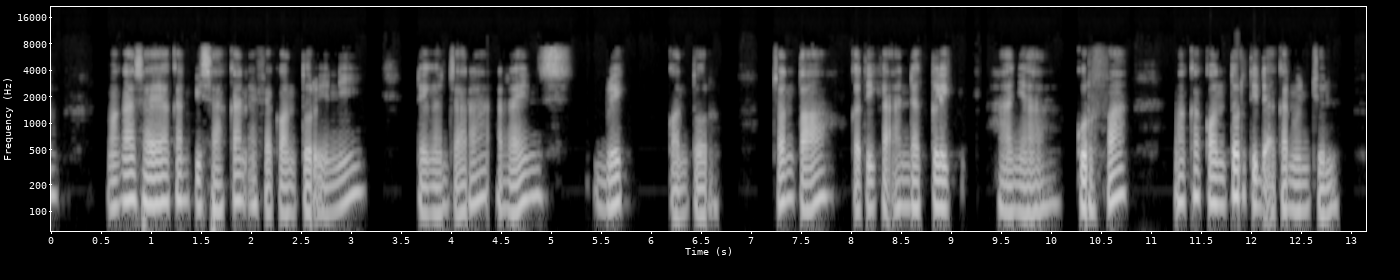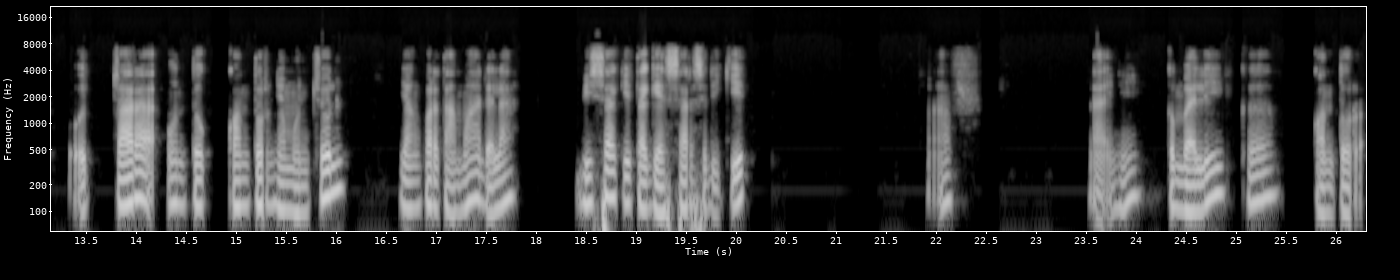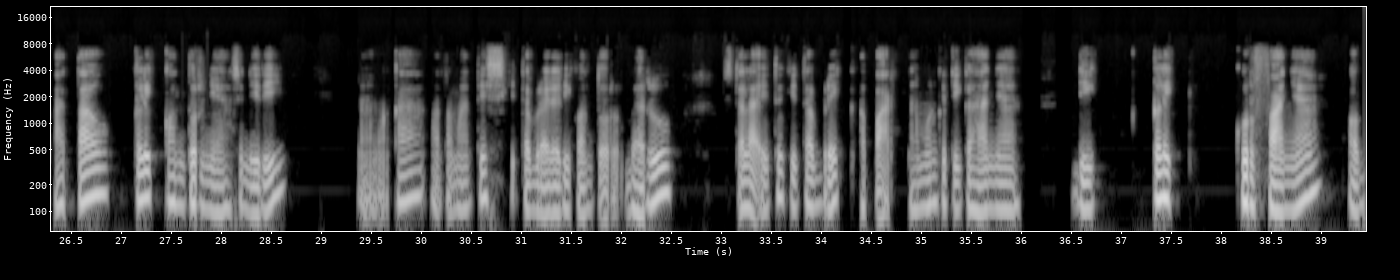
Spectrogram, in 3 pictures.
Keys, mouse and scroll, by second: 0.5 scroll up 1, 2.8 scroll down 1, 3.1 scroll up 1, 4.2 click, 6.6 click, 7.5 scroll down 1, 7.9 scroll up 1, 8.6 click, 12.0 scroll up 1, 12.9 scroll down 1, 19.6 click, 22.6 ctrl+z, 26.1 click, 26.7 scroll up 1, 28.7 scroll down 1, 29.8 scroll up 1, 31.8 scroll down 1, 32.1 scroll up 1, 33.0 click, 38.8 scroll down 1, 39.2 scroll up 1.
